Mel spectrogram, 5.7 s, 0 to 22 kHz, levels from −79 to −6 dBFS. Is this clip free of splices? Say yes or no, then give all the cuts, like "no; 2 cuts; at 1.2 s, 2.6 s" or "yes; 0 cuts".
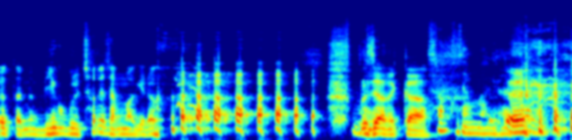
yes; 0 cuts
